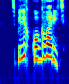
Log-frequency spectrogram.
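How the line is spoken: Sigh. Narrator (Russian): вздохнула я

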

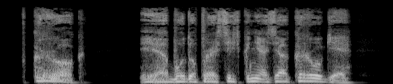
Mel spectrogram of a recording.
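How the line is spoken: Hoarse wheezing speech. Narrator (Russian): хрипя говорил

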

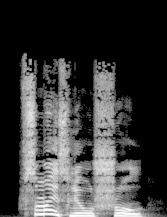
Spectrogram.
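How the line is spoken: Exclamation. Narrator (Russian): воскликнула я

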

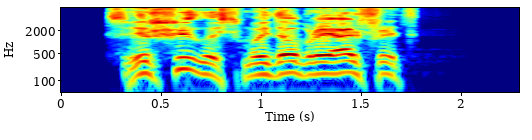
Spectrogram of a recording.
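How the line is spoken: Highly excited exclamation. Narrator (Russian): воскликнул кайзер в невероятном возбуждении

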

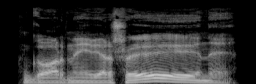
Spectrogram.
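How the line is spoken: Unpleasant wheeze. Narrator (Russian): противно захрипел Валерон

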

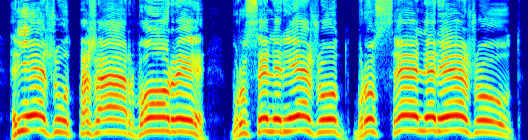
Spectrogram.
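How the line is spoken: Shouting. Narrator (Russian): кричал Фрике

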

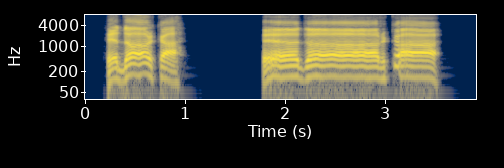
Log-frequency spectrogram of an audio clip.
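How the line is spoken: Shout. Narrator (Russian): Крикнет

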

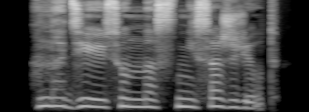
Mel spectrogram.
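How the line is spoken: Sighing. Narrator (Russian): вздохнул Эней

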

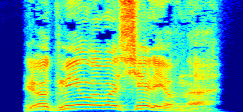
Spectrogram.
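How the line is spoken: Shouting down a corridor. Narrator (Russian): крикнула она куда-то в коридор

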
